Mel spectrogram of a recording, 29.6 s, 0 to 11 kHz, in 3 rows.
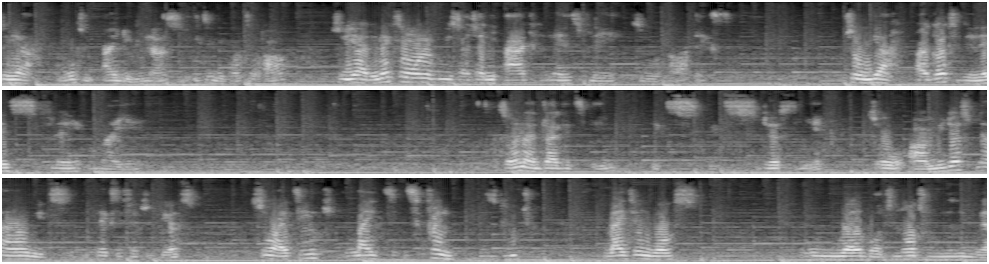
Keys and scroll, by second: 0.5 ctrl+r, 7.8 alt+Tab, 12.3 alt+Tab, 13.4 alt+Tab.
